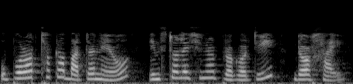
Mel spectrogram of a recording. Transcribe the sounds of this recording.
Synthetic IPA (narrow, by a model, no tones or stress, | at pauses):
upɔɹɔt̚tʰːɔkabataneʊinstɔlesɔnɔɹpɹɔɡɔtidɔɹxaj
